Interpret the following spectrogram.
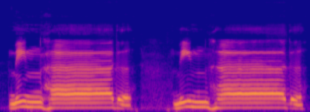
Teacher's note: یہاں غنہ نہیں ہو رہا کیونکہ حروف حلقی سامنے آ رہا ہے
